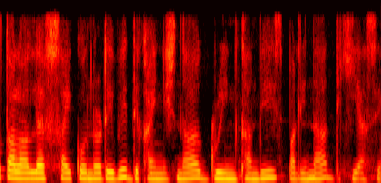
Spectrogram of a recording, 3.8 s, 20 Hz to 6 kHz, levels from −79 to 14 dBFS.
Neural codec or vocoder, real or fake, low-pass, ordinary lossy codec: none; real; 5.4 kHz; none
